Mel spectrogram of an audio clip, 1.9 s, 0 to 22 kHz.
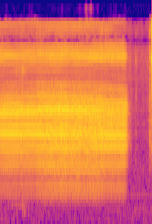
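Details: Cheap PWM solar charge controller (auto 12/24 V, all five units do it) charging AGM battery bank with sun LED on, near full output: shrill steady electronic buzz about 1.5 s then cuts out; RF interference tone from controller switching.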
